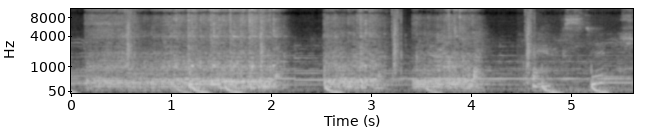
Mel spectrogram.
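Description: Several short bursts of a sewing machine stitching a t-shirt seam with back stitching, close whirring runs broken by brief stops and small clunks.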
